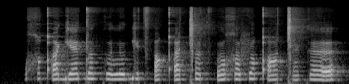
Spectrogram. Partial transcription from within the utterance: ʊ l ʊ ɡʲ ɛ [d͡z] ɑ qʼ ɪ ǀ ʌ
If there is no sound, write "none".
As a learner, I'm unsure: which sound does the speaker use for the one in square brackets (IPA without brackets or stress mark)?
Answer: t͡sʼ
